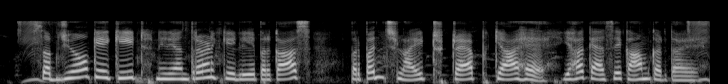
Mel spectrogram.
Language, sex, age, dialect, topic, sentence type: Hindi, female, 36-40, Garhwali, agriculture, question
